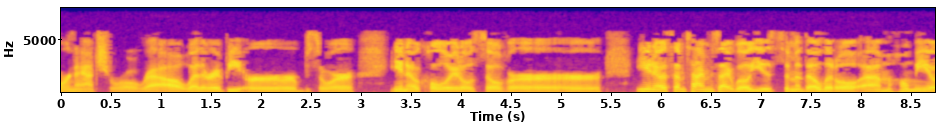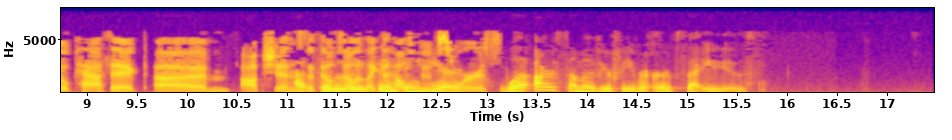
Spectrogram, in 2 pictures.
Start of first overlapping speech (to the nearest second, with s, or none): 11 s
